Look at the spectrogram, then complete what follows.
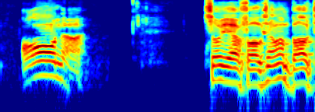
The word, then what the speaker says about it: Anna: It's pronounced Anna, not Anna. It's Anna.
